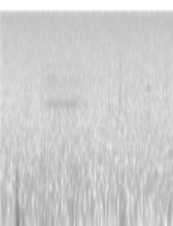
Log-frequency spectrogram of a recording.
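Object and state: Nothing is struck.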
